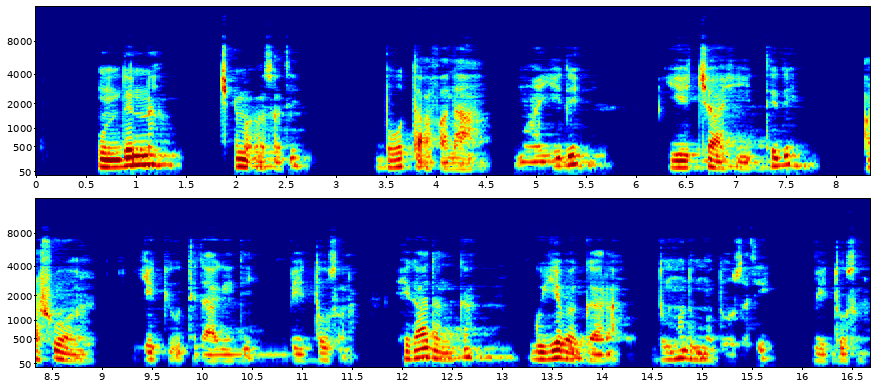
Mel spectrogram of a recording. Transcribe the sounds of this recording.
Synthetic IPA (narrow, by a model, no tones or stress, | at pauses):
ʔʊnd̪ɛnːɐ | t͡ʃʼɪmɐ̰ʔɐsɐt̪ɪ | bo̞ːt̪ːɐ̰ɐ̰fɐlaː | maːjːɪd̪ɪ | je̞ːt͡ʃːaːhiːt̪ʼːɪd̪ɪ | ʔɐʃʊwaː | jɛkːɪʊ̰t̪ːɪd̪aːɡe̞ːt̪ɪbe̞ːt̪ːo̞ːsɔnɐ | hɛɡaːd̪ɐŋkːɐɡʊjːɛbɐɡːaːɾɐ | d̪ʊmːɐd̪ʊmːɐd̪oːzɐt̪ɪ | be̞ːt̪ːo̞ːsɔnɐ̥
